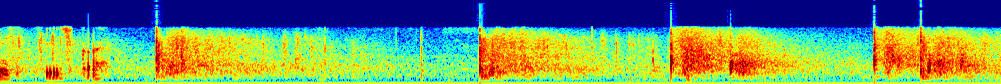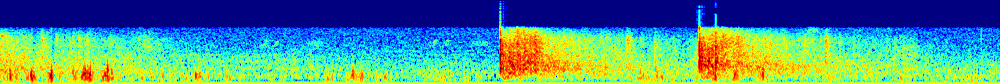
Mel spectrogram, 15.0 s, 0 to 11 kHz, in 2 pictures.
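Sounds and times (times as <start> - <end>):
distant gunshots with rolling echo: 0.0 - 9.8, 11.2 - 14.7.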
